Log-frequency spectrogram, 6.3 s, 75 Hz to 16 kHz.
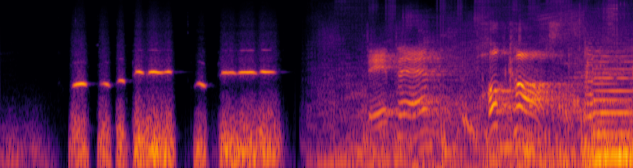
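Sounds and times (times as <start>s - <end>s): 
person whistling a short tune: 0.7s - 2.9s
speech: 3.7s - 6.2s.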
